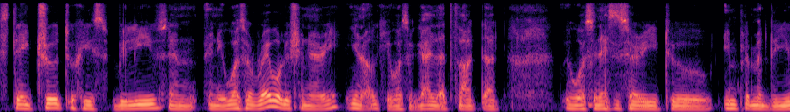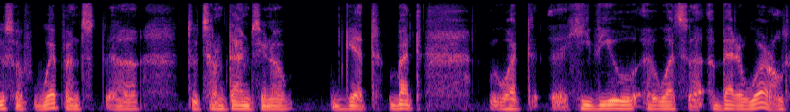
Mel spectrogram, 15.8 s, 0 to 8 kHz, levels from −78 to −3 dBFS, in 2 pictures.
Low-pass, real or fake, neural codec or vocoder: 7.2 kHz; real; none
